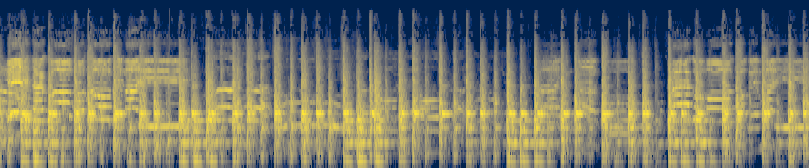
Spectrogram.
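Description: Candomblé atabaque drums playing a fast, steady rhythm for the orixá's dance (the 'rum'). Voices sing a chant over it near the start and again near the end.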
